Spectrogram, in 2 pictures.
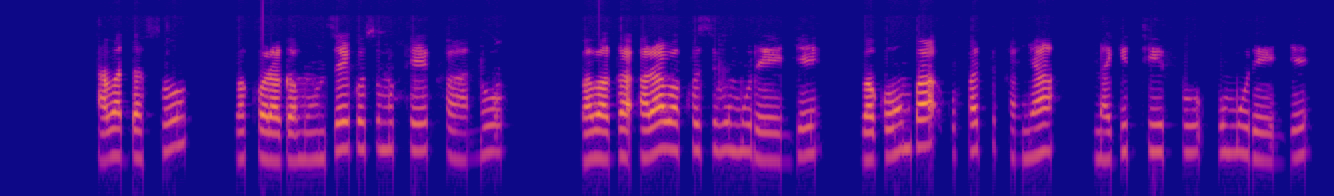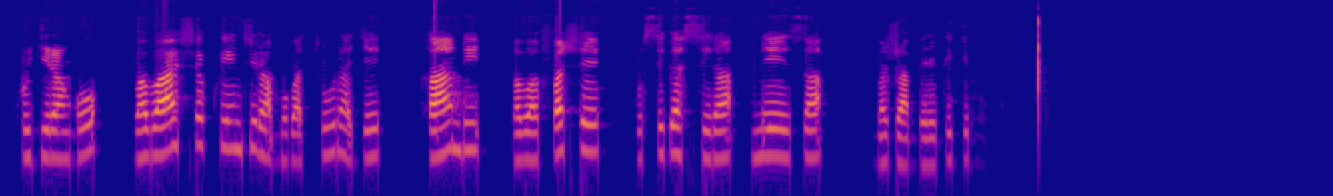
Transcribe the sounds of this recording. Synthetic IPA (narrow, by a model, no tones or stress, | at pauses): aβadaso̞ | βakʰo̞ɾaɡamuːnze̞ɡo̞zumutʰe̞ːkʰaːno̞ | βaβaɡaʔaɾaβakʰo̞ziβumuɾe̞ːɲɟe̞ | βaɡo̞ːmbaɡ̥ufatukaɲa | naɡitʰifuβumuɾe̞ːɲɟe̞ | kuɟiɾaŋɡo̞ | βaβaːʃe̞kwiːnd͡ʒiɾamuβatuːɾaɟe̞ | kʰaːndi | βaβafaʃe̞ | ɡ̥usiɡasiɾa | ne̞ːza | umaʒaːmbe̞ɾe̞ɡɡiɟihuɡ̚u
